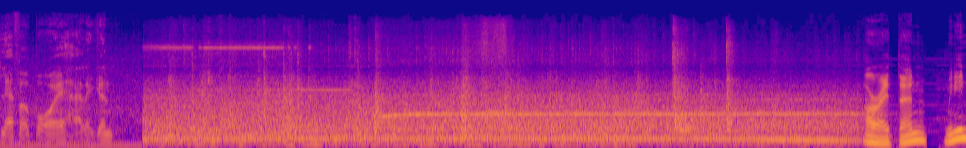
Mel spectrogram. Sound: copy machine humming

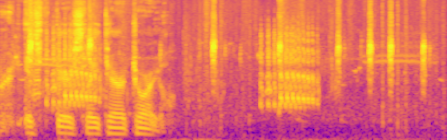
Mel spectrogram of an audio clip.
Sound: birds both calling

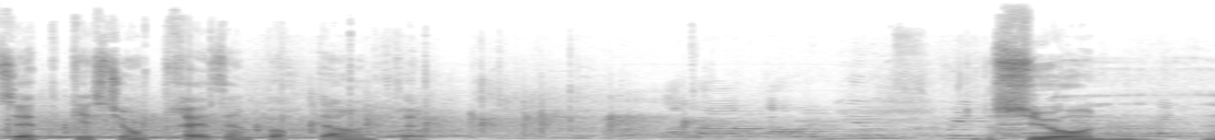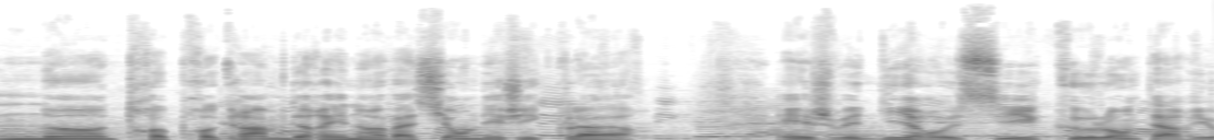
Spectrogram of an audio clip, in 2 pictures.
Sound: applause

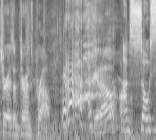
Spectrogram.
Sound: laughs

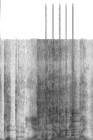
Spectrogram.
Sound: men laughing

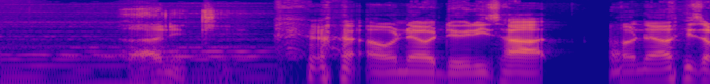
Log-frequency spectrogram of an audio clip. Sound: laughs

